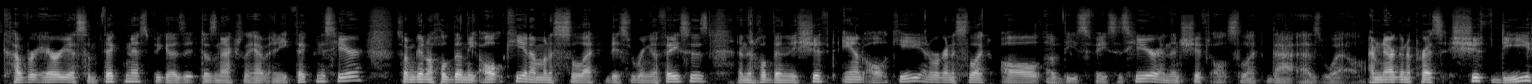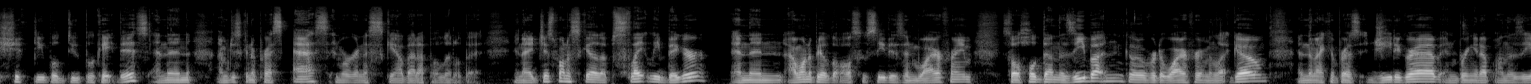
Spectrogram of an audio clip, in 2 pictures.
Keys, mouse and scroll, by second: 1.7 scroll up 2, 1.9-2.9 middle drag, 2.9 scroll down 2, 3.1 middle click, 3.6-5.6 scroll up 2, 5.6 alt+right click, 6.4-8.1 middle drag, 8.1 alt+shift+right click, 9.1 alt+shift+right click, 9.9 alt+shift+right click, 10.3-12.6 middle drag, 12.6 alt+shift+right click, 13.0-13.6 scroll down 1, 13.6-14.6 scroll up 1, 14.9 shift+d, 27.8 scroll up 1, 29.0 g.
